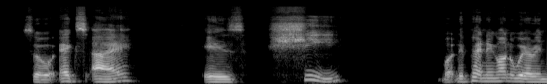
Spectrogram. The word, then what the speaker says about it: Xi: They have characters, but they use the letters of the English alphabet to produce Chinese sounds. So XI is she, but depending on where in China you're from, you're either going to say she or C.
